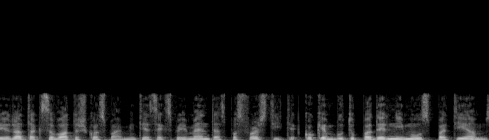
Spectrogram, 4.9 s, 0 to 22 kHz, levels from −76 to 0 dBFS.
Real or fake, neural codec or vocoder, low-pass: fake; codec, 16 kHz, 0.4 kbps, LongCat-Audio-Codec; 7.2 kHz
